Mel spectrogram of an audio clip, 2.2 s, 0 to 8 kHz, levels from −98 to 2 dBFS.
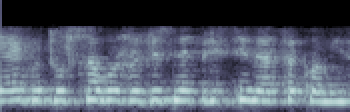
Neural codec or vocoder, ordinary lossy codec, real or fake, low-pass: codec, 44.1 kHz, 7.8 kbps, Pupu-Codec; AAC, 16 kbps; fake; 7.2 kHz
